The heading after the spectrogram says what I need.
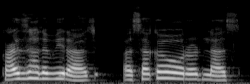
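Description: Brief: woman doing a worried, scolding aunt, slow and warm-toned. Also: fairly high pitch, natural voice. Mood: fussing. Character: caring middle-aged aunt, worried and scolding.

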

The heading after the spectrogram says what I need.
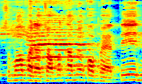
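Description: A man's voice: sits high, fairly even intonation, brisk, loud music behind the voice. A young man, a father filming a family vlog, teasing his daughter in casual, playful chat at home. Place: indoors at home. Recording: echoey home room with faint background noise.

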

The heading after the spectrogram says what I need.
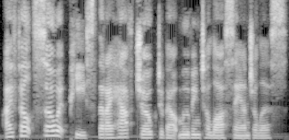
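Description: Low-voiced woman narrating a story. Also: animated, a little fast. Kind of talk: scripted first-person story narration. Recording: dry close mic with faint music.

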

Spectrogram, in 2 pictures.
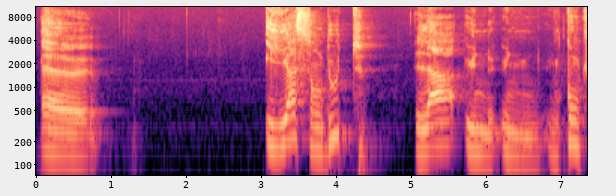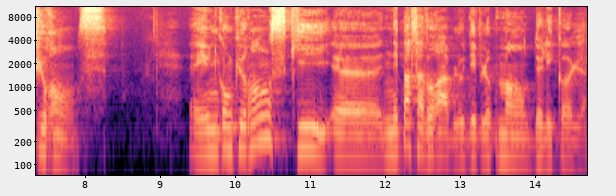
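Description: An older man from France speaks slowly as a guest on a panel. He halts and repeats words as he searches for them, holding a handheld mic. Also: mid-range voice, darkish tone. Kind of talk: public panel debate.

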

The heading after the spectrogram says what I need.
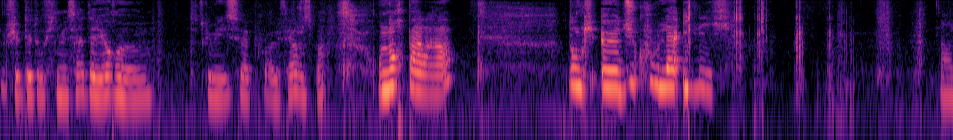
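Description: High-ish teen girl, kinda hoarse, rambly phone vlog, faint hiss behind. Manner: rambling, many fillers and restarts. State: slightly hoarse. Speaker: vlogger. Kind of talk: casual vlog chat.

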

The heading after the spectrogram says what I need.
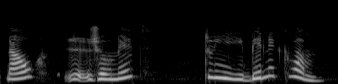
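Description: A woman voicing a gentle young girl empress who speaks softly, calmly and reassuringly in a storybook reading. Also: fairly high pitch, slow, dry recording, lo-fi sound, pitched above the performer's own voice, heavily acted. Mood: serene. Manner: soft, calm and reassuring.

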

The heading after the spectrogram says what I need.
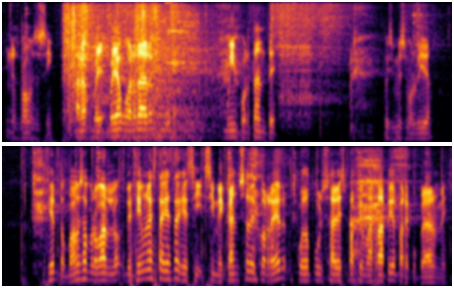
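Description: With a noisy background behind him, a fast-talking man of medium pitch gives casual commentary on a horror game. He mutters to himself in an anxious, jumpy manner.

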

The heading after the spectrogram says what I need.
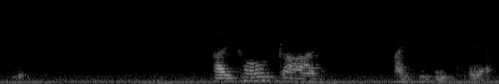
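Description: Man, middle-aged, poetry reading, slow deliberate delivery, distant mic, faint room hum. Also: mid-range voice, a little mellow. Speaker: poet. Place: bookstore room with small audience. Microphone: far camera.

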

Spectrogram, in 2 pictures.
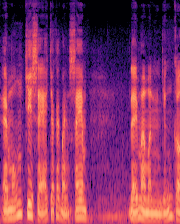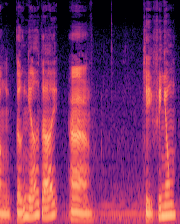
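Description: Here a man's fairly low, slightly bright voice moves slowly but with lively intonation as he vlogs outside. Chatty and rambling, he talks right to his viewers over a dull, faintly noisy lo-fi recording.

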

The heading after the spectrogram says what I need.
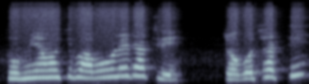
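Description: A woman's voice: high voice, lively intonation, quick pace, no room sound, phone-quality sound. A woman voicing an emotional older man who keeps pleading to be called father. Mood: overjoyed. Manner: pleading, repeats his plea.

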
